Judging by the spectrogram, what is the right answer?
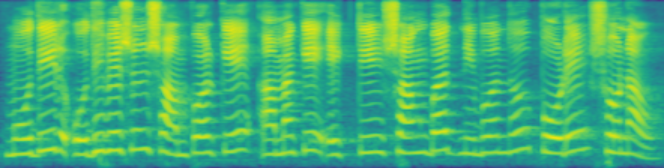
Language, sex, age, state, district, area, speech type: Bengali, female, 18-30, West Bengal, Purulia, urban, read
